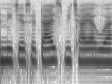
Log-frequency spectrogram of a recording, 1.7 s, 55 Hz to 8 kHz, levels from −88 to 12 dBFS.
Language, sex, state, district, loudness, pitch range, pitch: Hindi, female, Jharkhand, Palamu, -17 LUFS, 215-220 Hz, 220 Hz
